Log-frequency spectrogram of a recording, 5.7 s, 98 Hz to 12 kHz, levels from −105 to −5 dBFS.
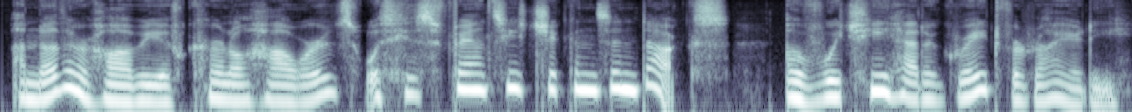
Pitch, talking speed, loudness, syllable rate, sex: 195 Hz, 190 wpm, -16 LUFS, 5.3 syllables/s, female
